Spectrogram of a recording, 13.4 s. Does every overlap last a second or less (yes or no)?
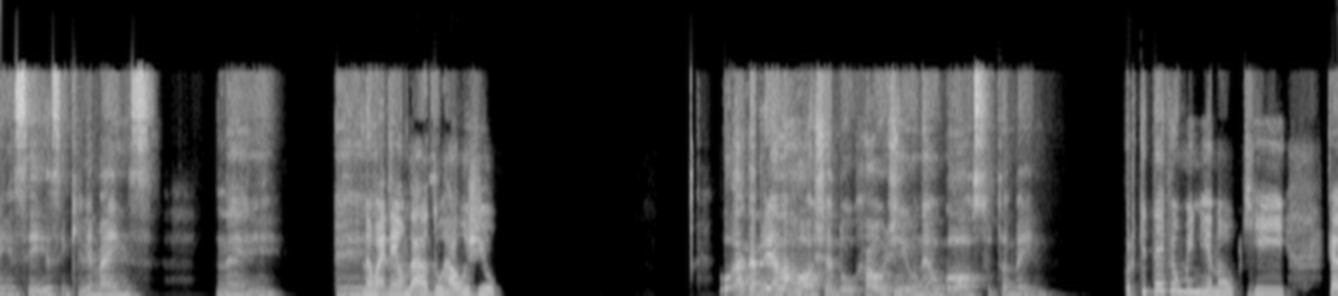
no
